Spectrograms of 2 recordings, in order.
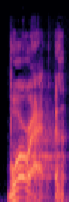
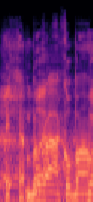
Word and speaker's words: Barack Obama: I fucked up the way I pronounced it. Barack Obama.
